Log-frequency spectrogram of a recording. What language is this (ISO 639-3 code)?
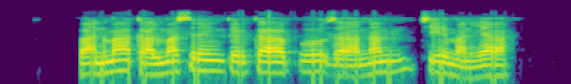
mua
